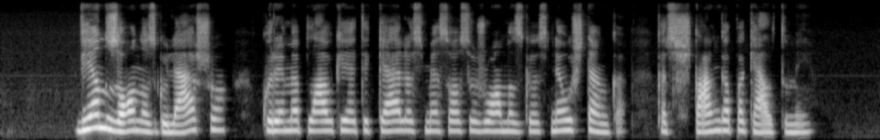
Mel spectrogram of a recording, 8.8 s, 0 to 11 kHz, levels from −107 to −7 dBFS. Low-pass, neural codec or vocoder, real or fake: 9.9 kHz; none; real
